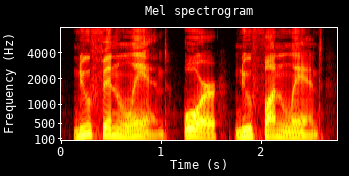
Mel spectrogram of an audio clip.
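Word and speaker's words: Newfoundland: um in other words speed up the middle but pronounce land um like you'd pronounce it on its own so land new Fun Land New Finland yep New Finland either Land There we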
